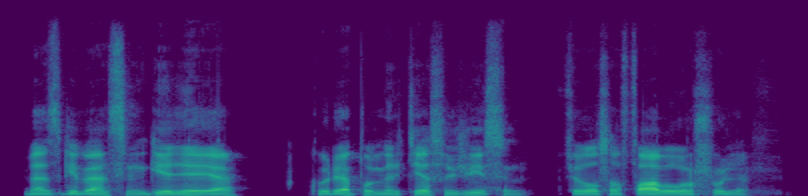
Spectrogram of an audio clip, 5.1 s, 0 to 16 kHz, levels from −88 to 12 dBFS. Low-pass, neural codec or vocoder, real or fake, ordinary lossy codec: 14.4 kHz; codec, 44.1 kHz, 3.4 kbps, Pupu-Codec; fake; AAC, 96 kbps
